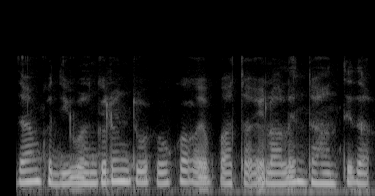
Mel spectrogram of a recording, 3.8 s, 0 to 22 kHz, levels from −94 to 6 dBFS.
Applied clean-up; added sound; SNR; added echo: none; none; none; none.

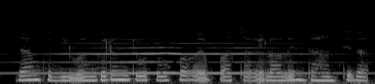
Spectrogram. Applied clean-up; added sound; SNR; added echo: none; Wind instrument, woodwind instrument; 10 dB; none.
